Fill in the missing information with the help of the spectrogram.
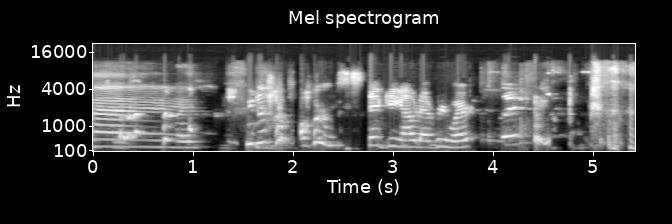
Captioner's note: cheers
